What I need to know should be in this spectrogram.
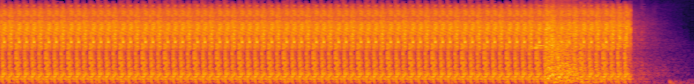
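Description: Pistols fire in a rapid, steady stream of shots, then stop abruptly.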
